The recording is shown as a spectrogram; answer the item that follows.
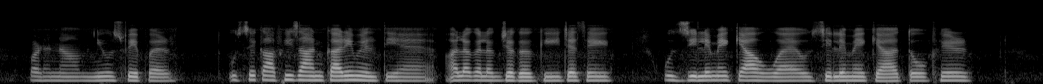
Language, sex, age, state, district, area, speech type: Hindi, female, 18-30, Uttar Pradesh, Pratapgarh, rural, spontaneous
